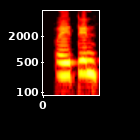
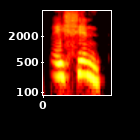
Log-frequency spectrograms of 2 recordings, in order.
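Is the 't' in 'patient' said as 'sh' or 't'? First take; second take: t; sh. First: The 't' is a plain 't' sound. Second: The 't' is an 'sh' sound. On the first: The speaker calls it wrong. "यहाँ पर पेटेंट नहीं है" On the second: The speaker calls it right. "यहाँ पे क्या है?"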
